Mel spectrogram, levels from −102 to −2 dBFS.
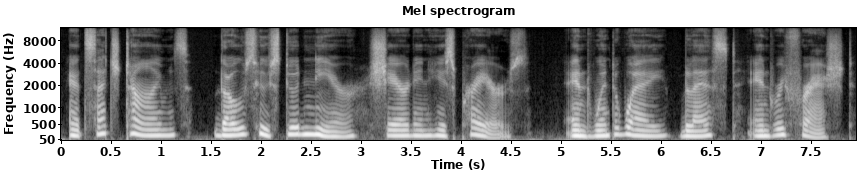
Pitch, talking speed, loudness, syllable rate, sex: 165 Hz, 130 wpm, -16 LUFS, 3.4 syllables/s, female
